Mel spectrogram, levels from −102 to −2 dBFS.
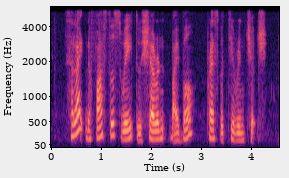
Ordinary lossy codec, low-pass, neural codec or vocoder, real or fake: none; 5.4 kHz; none; real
